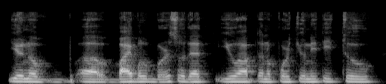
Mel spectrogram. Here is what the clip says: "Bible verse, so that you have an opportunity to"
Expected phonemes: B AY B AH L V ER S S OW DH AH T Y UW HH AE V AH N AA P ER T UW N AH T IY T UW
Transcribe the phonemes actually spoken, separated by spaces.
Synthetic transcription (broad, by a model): B AY B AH L B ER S S OW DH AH T Y UW HH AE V AH N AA P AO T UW N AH T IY T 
